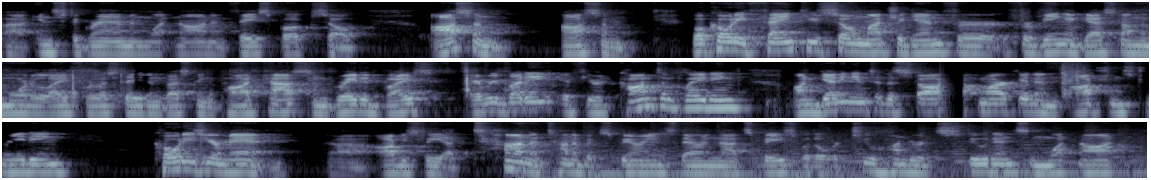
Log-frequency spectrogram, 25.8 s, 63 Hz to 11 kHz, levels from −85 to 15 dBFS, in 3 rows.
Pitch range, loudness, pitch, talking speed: 100-120 Hz, -25 LUFS, 110 Hz, 155 wpm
